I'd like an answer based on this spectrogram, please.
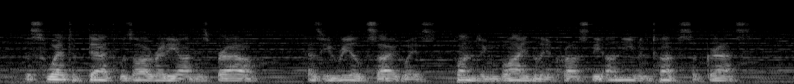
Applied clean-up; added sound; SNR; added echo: none; Musical instrument; 19 dB; reverberation time 0.3 s.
